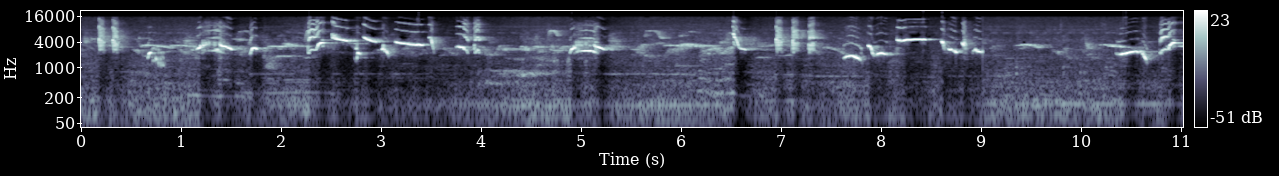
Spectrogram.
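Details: Oriental magpie-robin song used to lure and train young birds to sing; a long, varied stream of sweet whistles, upslurred and downslurred notes and rasping squawks, almost continuous with brief gaps.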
